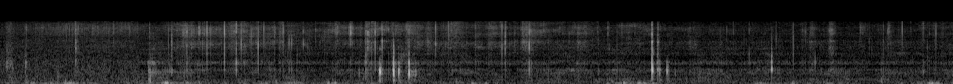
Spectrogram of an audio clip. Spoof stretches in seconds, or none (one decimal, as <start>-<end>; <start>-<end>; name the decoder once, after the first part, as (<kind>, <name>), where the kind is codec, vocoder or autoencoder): 1.4-9.5 (codec, SNAC)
